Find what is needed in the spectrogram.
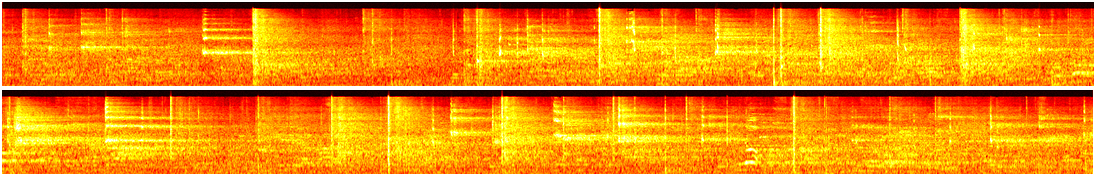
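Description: Badminton rackets striking a shuttlecock in a rally: a quick, irregular run of sharp cracks, often less than a second apart, with short squeaks of shoes on the court.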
